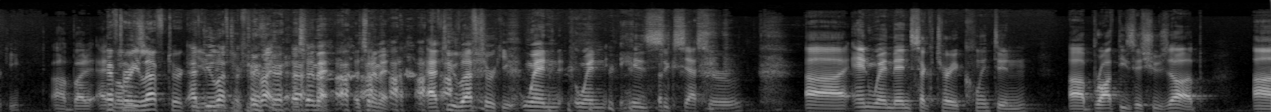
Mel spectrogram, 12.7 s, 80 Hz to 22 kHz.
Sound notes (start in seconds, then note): 2.2 laughter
